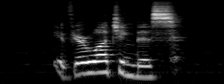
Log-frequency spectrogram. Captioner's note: none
